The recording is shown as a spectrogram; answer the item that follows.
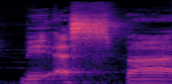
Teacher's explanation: سین کو سیٹی کی آواز نکالنی ہے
